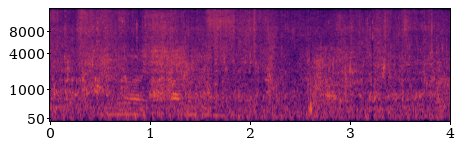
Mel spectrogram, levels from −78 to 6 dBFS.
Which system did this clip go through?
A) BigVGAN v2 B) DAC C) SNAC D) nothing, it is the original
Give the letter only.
D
